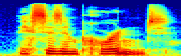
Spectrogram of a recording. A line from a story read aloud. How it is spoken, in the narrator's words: murmur, not exactly sure why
